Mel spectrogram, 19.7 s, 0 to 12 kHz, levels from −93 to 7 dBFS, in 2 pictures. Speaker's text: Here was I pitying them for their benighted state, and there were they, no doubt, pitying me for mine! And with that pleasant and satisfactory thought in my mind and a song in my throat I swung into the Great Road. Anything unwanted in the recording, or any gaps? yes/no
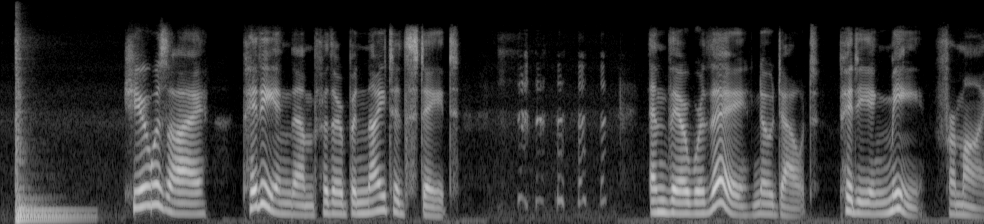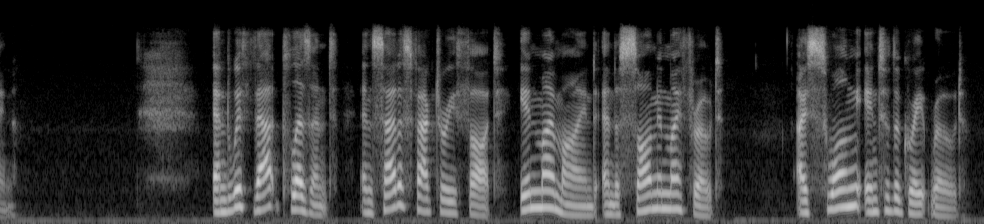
yes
